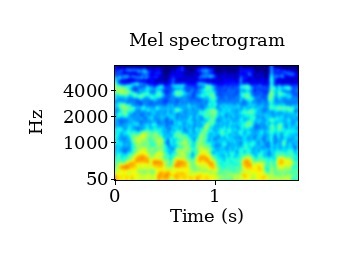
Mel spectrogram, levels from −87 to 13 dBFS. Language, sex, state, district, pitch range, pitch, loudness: Hindi, male, Uttar Pradesh, Lucknow, 90-100 Hz, 90 Hz, -15 LUFS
